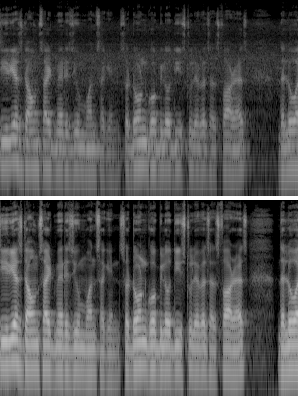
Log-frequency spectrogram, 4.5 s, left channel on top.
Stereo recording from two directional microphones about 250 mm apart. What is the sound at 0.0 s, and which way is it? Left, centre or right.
Speech, right.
